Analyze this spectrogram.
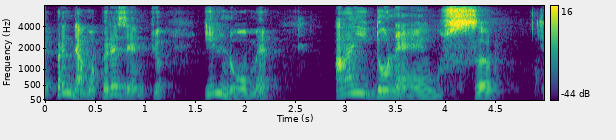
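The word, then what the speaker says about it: Ἀϊδωνεύς: una sillaba diversa e in questo caso vedete la dieresi è abbastanza importante perché mi fa capire che questo non è uno yota scritto e che quindi io lo devo leggere perché fa parte di una sillaba diversa e quindi io leggerò aidoneus e non leggerò adus quindi yota non è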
